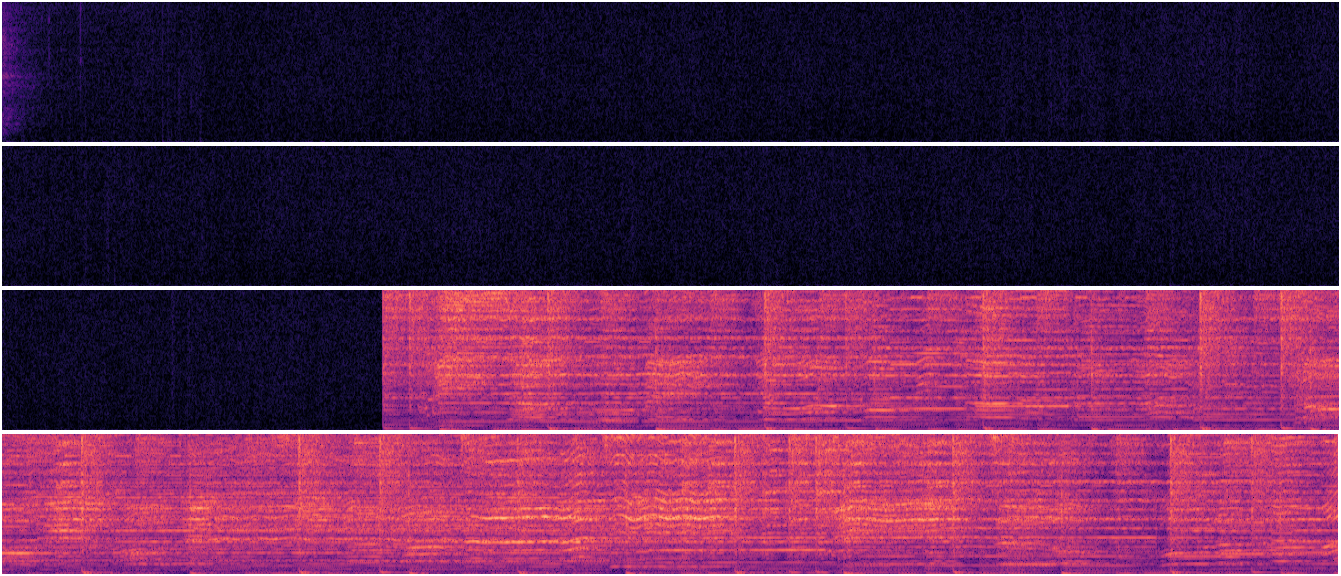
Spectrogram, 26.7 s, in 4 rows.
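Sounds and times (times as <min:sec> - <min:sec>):
loudspeakers: 0:15.3 - 0:26.7.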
